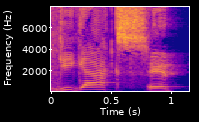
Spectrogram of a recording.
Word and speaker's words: Gygax: It's pronounced Gygax.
